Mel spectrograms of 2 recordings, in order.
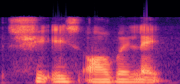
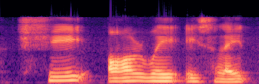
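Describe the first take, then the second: First: Said in the usual way. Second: Slow deliberate wrong example; wrong sentence. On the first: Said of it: "but we say". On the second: Shown as a demonstration. Teacher warning students off the wrong order, slow and deliberate. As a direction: lay out each word of the mistake slowly. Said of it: "We don't say".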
